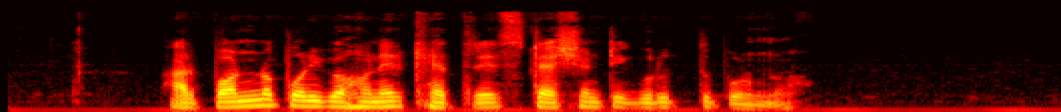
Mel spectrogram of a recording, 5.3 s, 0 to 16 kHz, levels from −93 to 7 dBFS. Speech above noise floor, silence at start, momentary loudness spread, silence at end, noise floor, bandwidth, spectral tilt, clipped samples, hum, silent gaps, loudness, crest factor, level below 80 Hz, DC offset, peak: 41 dB; 0.85 s; 11 LU; 1.35 s; -67 dBFS; 11.5 kHz; -7.5 dB/octave; under 0.1%; none; none; -26 LUFS; 20 dB; -56 dBFS; under 0.1%; -8 dBFS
